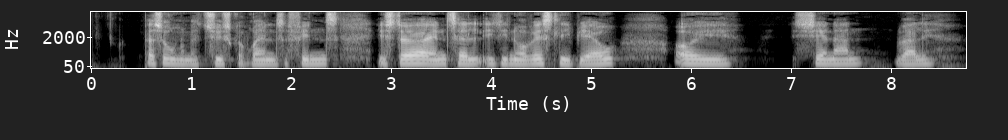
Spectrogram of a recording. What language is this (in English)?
Danish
